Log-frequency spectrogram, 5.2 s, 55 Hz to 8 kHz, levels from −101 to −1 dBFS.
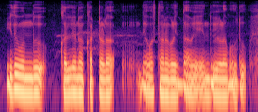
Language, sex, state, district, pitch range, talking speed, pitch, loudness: Kannada, male, Karnataka, Koppal, 115-130 Hz, 80 wpm, 125 Hz, -14 LUFS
